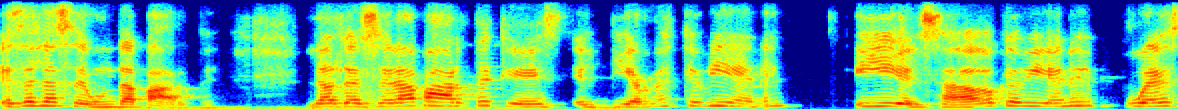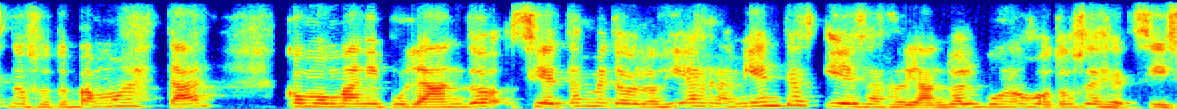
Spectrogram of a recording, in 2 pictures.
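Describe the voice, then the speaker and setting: Her tone bright and sharp, a woman speaks at a fairly quick pace and fairly high pitch with ordinary pitch variation. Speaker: course instructor. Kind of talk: online lecture. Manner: fast.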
